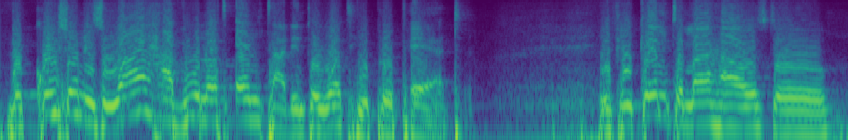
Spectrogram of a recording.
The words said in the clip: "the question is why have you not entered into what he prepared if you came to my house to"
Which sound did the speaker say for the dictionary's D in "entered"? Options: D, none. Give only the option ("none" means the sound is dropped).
D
